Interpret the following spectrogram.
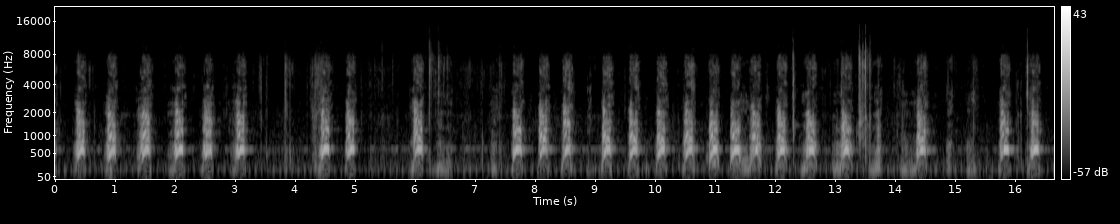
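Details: Baying from Swix, a dog facing his first wild boar: a long steady run of loud, ringing barks, roughly two per second, with only brief gaps in the rhythm.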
